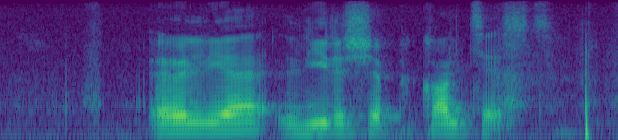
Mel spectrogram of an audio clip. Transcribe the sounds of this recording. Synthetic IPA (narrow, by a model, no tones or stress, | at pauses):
ʔɜːliəliːdəʃɪpkʰɔ̃ntʰɛ̰st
